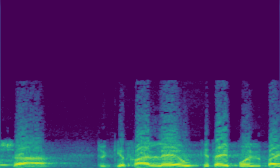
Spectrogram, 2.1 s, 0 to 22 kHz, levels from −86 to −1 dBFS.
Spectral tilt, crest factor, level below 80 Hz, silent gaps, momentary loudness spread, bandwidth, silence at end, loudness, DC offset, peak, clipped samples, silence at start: -4.5 dB/octave; 10 dB; -46 dBFS; none; 14 LU; 11.5 kHz; 0 s; -14 LUFS; under 0.1%; -4 dBFS; under 0.1%; 0 s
